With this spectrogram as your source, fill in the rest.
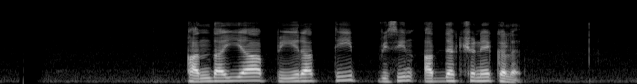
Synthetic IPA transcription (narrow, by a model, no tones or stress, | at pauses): kɐnd̪ɐjːaːpiːɾat̪ːiːp̚ | ʋisinɐd̪jɐkʂɐneːkɐlə̰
